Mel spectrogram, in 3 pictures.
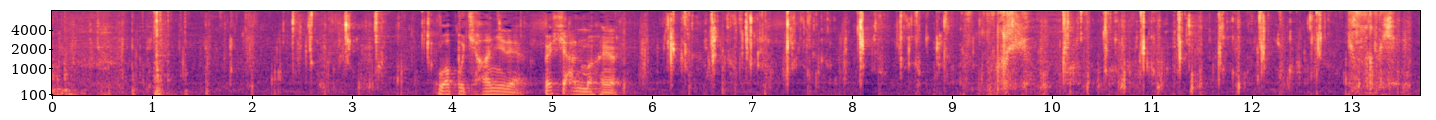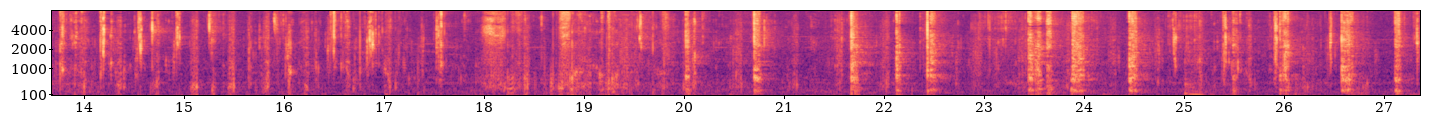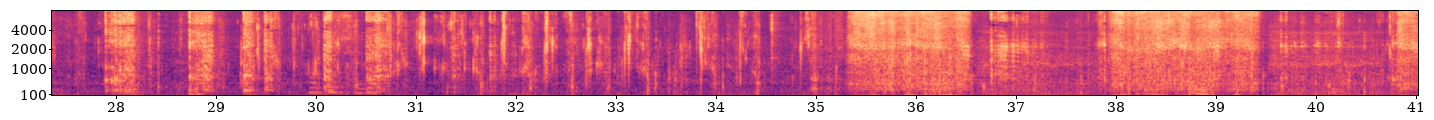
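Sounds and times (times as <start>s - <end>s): person biting and chewing food: 0.0s - 3.9s, 5.7s - 41.0s.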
